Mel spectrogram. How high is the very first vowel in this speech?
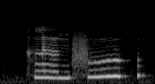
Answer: high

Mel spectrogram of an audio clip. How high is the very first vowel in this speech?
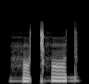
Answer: low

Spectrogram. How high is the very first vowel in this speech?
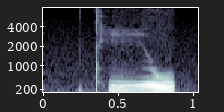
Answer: high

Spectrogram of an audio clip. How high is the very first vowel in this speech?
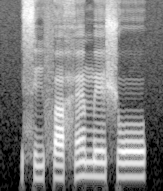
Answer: high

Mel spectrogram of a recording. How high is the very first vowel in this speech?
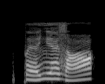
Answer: mid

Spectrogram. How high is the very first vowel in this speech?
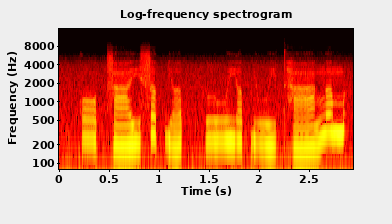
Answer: mid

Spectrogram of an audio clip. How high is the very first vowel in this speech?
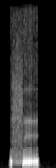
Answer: mid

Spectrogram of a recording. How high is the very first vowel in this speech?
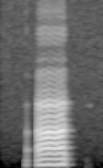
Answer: low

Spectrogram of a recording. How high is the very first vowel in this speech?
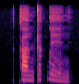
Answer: low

